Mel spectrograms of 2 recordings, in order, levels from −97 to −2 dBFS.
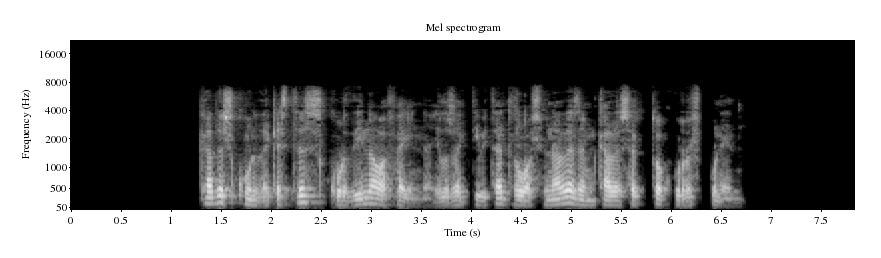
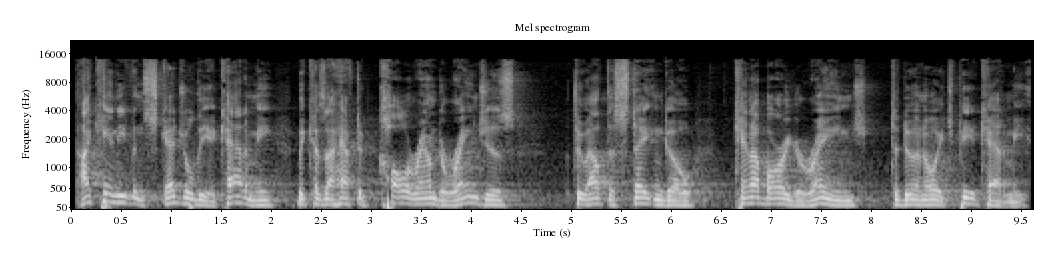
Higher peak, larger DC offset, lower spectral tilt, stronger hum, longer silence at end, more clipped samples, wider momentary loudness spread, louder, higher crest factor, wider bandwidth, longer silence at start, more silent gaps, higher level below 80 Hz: second, -4 dBFS vs 0 dBFS; neither; about the same, -5 dB/octave vs -5 dB/octave; neither; first, 1.2 s vs 0.05 s; neither; first, 9 LU vs 5 LU; about the same, -22 LUFS vs -23 LUFS; about the same, 20 dB vs 22 dB; second, 7.4 kHz vs 14.5 kHz; first, 1.3 s vs 0.05 s; first, 5.74-5.79 s, 6.31-6.38 s vs none; second, -68 dBFS vs -42 dBFS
